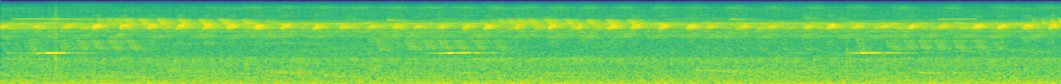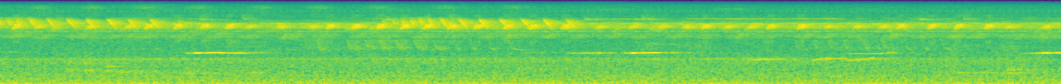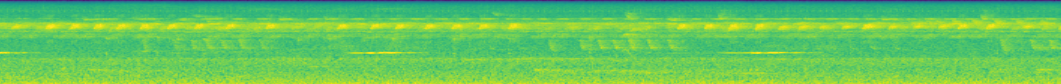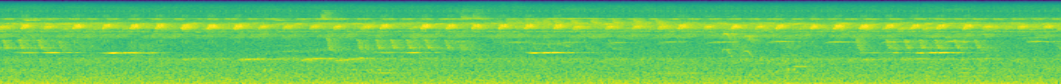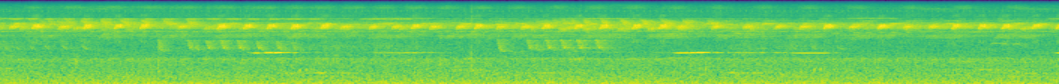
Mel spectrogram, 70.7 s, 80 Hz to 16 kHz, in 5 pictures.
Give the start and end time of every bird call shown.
[0.00, 13.52] White-winged Becard (Pachyramphus polychopterus)
[0.00, 70.71] Gray-fronted Dove (Leptotila rufaxilla)
[0.02, 23.62] Cinereous Tinamou (Crypturellus cinereus)
[5.82, 8.22] Undulated Tinamou (Crypturellus undulatus)
[18.42, 37.82] White-winged Becard (Pachyramphus polychopterus)
[24.02, 26.12] Undulated Tinamou (Crypturellus undulatus)
[25.22, 26.42] Little Tinamou (Crypturellus soui)
[27.62, 70.71] Cinereous Tinamou (Crypturellus cinereus)
[29.82, 32.12] Black-faced Antthrush (Formicarius analis)
[33.92, 36.62] Undulated Tinamou (Crypturellus undulatus)
[41.32, 43.52] White-winged Becard (Pachyramphus polychopterus)
[45.52, 47.52] Undulated Tinamou (Crypturellus undulatus)
[45.82, 48.82] Black-faced Antthrush (Formicarius analis)
[46.72, 48.92] White-winged Becard (Pachyramphus polychopterus)
[48.52, 57.02] Bluish-fronted Jacamar (Galbula cyanescens)
[52.72, 53.42] Russet-backed Oropendola (Psarocolius angustifrons)
[53.72, 56.02] Undulated Tinamou (Crypturellus undulatus)
[55.52, 57.92] Blue-gray Saltator (Saltator coerulescens)
[58.22, 65.12] White-winged Becard (Pachyramphus polychopterus)

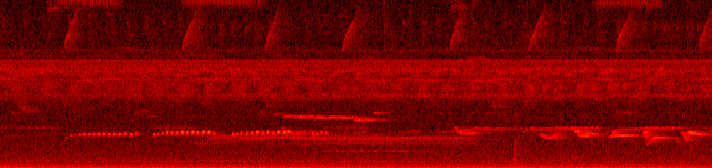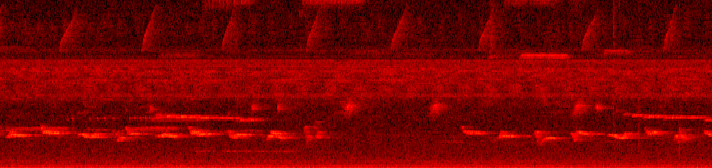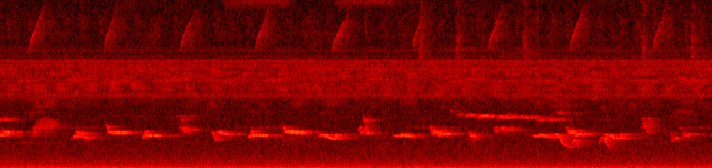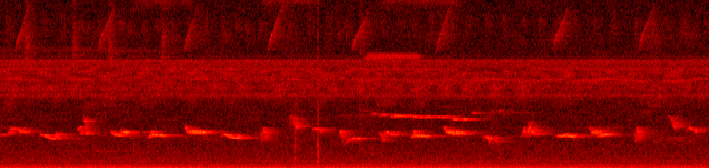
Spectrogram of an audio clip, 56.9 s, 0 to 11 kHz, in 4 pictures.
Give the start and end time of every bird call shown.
[0.00, 0.70] Piratic Flycatcher (Legatus leucophaius)
[3.80, 9.70] Cinnamon-throated Woodcreeper (Dendrexetastes rufigula)
[5.30, 7.70] Amazonian Grosbeak (Cyanoloxia rothschildii)
[6.40, 8.60] Amazonian Pygmy-Owl (Glaucidium hardyi)
[17.00, 19.60] Amazonian Grosbeak (Cyanoloxia rothschildii)
[17.90, 20.50] Amazonian Pygmy-Owl (Glaucidium hardyi)
[26.50, 29.00] Amazonian Grosbeak (Cyanoloxia rothschildii)
[37.40, 40.10] Amazonian Grosbeak (Cyanoloxia rothschildii)
[39.50, 41.00] Buff-throated Woodcreeper (Xiphorhynchus guttatus)
[48.20, 49.70] Ringed Antpipit (Corythopis torquatus)
[50.10, 52.70] Amazonian Grosbeak (Cyanoloxia rothschildii)
[55.90, 56.90] Ringed Antpipit (Corythopis torquatus)

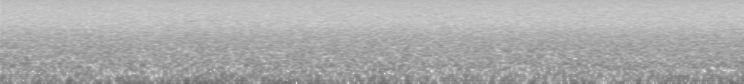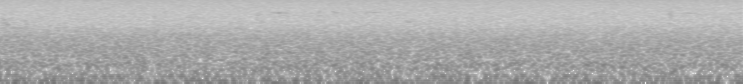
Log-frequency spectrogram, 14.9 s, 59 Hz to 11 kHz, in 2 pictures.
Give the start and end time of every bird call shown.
[7.37, 7.87] Gray-crowned Rosy-Finch (Leucosticte tephrocotis)
[10.07, 11.57] Rock Wren (Salpinctes obsoletus)
[14.07, 14.47] Rock Wren (Salpinctes obsoletus)

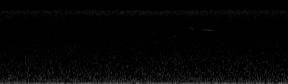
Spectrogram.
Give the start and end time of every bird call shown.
[1.34, 2.25] Yellow-fronted Canary (Crithagra mozambica)

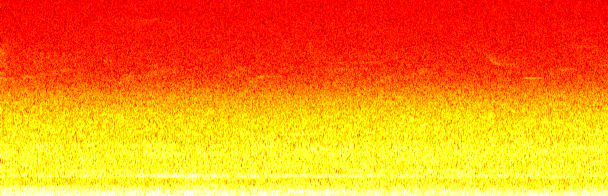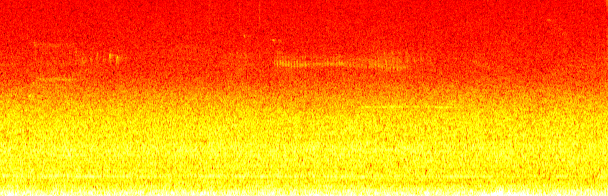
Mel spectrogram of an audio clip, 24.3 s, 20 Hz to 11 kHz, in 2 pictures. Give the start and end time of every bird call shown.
[14.10, 14.70] Red-winged Blackbird (Agelaius phoeniceus)
[17.40, 20.30] Hairy Woodpecker (Dryobates villosus)

